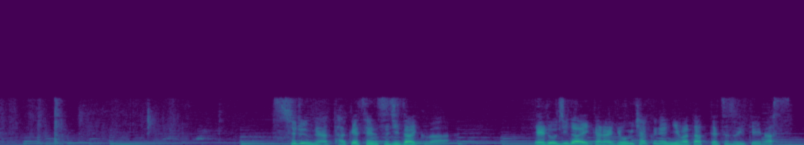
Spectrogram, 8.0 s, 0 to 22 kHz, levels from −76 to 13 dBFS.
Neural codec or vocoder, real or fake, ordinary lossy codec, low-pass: none; real; none; 7.2 kHz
